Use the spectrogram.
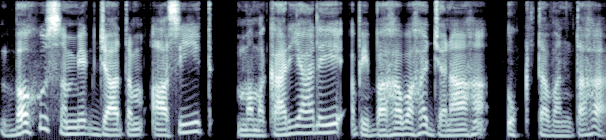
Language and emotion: Sanskrit, neutral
